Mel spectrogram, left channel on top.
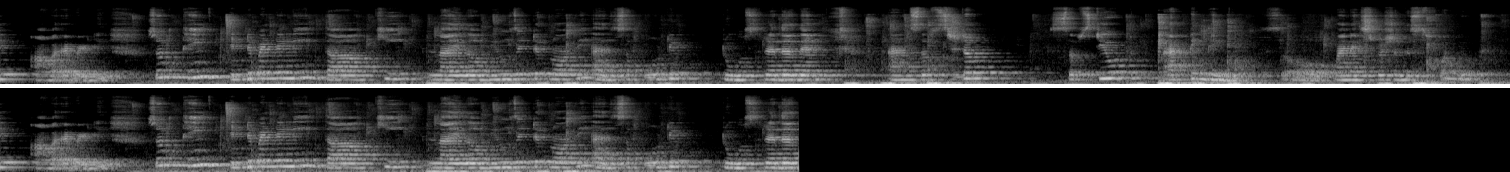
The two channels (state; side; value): drops out; right; at 8.0 s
